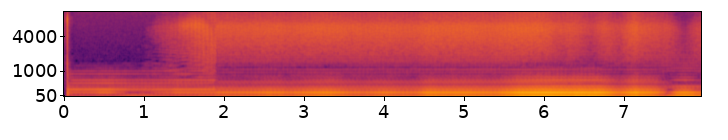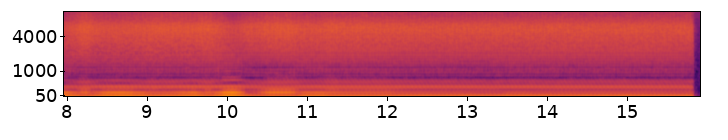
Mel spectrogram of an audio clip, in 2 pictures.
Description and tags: Recording direct to drive and slightly processed with Cool Edit 96 using an old telephone pickup used for recording phone calls. When placed near a source of electromagnetic radiation it produces sound. Held 6" from microwave... scary.
interference, magnetic, microwave, pickup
